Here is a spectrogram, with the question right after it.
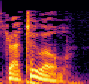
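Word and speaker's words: strateuo: It's pronounced stratuo, stratuo.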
